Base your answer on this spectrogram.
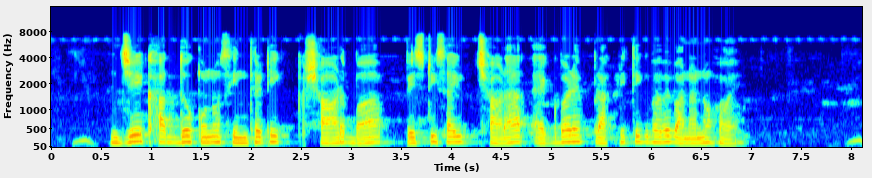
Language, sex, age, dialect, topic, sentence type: Bengali, male, 18-24, Standard Colloquial, agriculture, statement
